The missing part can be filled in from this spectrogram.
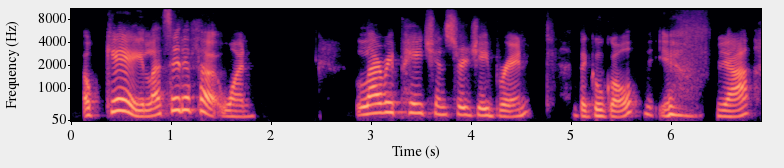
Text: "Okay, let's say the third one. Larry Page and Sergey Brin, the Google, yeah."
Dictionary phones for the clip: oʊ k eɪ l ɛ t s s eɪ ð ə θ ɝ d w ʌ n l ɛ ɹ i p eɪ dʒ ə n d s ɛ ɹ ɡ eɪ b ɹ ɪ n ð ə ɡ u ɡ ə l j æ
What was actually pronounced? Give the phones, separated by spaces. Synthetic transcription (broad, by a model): oʊ k eɪ l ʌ t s s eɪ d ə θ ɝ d w ʌ n l ɛ ɹ i p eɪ tʃ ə n s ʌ ɹ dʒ eɪ b ɹ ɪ n ð ə ɡ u ɡ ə l j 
